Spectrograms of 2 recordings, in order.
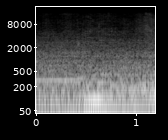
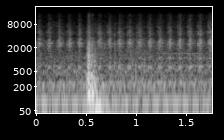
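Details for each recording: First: Cummins diesel pickup with duals at dealer auction, possibly tuned, under partial throttle: deep strong note climbing smoothly, no knocks or misses, sprightly and pulling well. Normal diesel acceleration. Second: Well-used triple-black pickup truck at a dealer auction, idling with the hood open. Fast, even ticking with two heavier thumps rides over the idle. Not thought to be an exhaust leak; a rod or bearing failure is suspected, not confirmed.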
